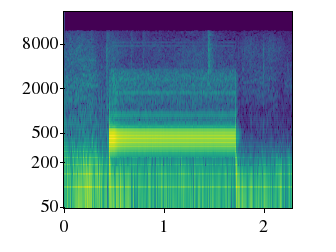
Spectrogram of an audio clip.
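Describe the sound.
Telephone ringing tone on an outgoing call: a single loud, steady electronic tone lasting just over a second, with a low rumble before and after.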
